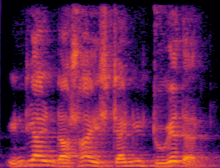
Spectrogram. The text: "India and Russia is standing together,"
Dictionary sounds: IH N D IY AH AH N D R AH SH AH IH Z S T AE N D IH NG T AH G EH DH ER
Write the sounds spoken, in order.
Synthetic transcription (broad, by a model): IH N D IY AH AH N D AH S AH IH S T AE N D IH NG T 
